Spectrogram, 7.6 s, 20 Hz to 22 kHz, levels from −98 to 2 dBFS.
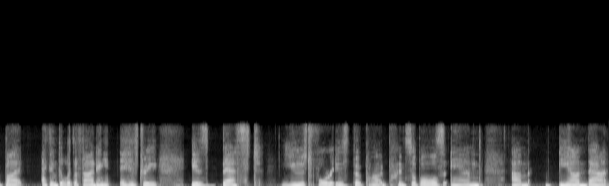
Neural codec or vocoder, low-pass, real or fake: codec, 32 kHz, 1.9 kbps, SNAC; 7.2 kHz; fake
